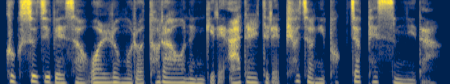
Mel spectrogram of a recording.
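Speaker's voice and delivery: normal talking voice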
